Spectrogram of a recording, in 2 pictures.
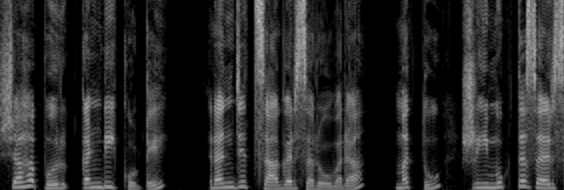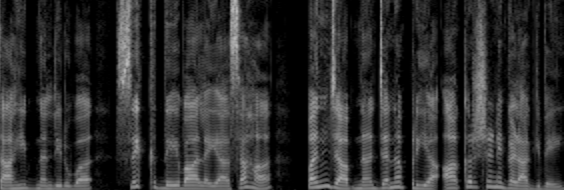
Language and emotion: Kannada, neutral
